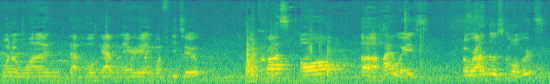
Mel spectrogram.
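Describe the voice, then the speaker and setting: Talkative man in an echoey hall. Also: fairly high pitch. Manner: chatty, lots of "like" and self-restarts. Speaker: wildlife tracking panelist. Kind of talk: animated storytelling answer. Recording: echoey room, distant mic, noisy.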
